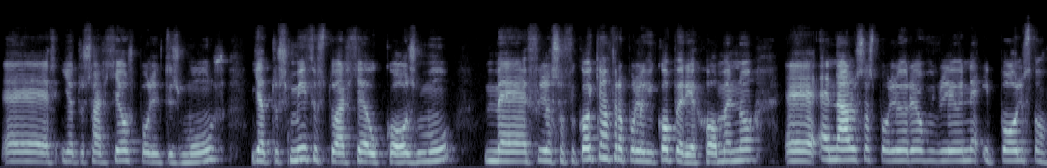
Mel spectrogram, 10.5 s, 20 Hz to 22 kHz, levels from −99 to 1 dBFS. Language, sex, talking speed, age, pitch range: Greek, female, 150 wpm, 30-49, 210-255 Hz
